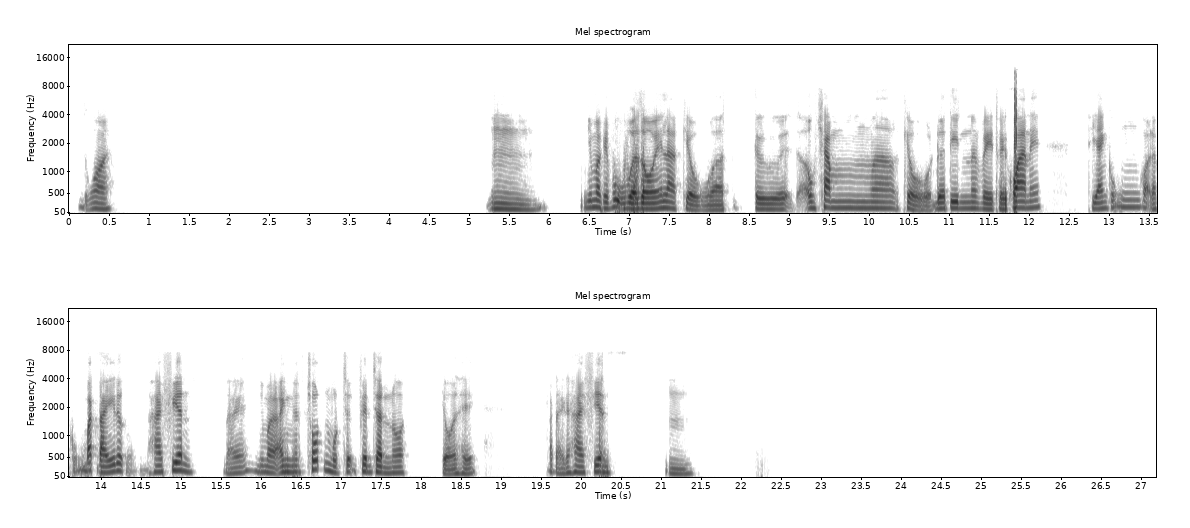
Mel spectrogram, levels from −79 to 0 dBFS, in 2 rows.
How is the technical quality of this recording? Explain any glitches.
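The speech comes through a wideband G.722 link, clear up to about 7 kHz, but it is broken by six short bursts of bit errors on an ADPCM link. They fall at 6.82–7.19, 11.64–11.87, 13.75–14.04, 16.26–16.49, 20.22–20.57 and 22.17–22.34 s.

Flipped bits, at a rate of around one percent or less, knock the decoder's step size and predictor off track. Each error therefore rings on for milliseconds, heard as pops and rough, gritty bursts with brief level jumps. A waveform shows spiky excursions and uneven amplitude, and a spectrogram shows vertical broadband streaks.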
